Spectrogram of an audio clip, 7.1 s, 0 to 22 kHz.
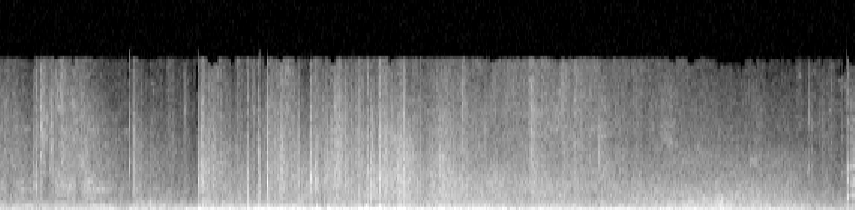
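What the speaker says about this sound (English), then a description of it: "I kept hearing gunfire, but it's actually just AA guns shooting up." Anti-aircraft guns fire upward in the video game Helldivers 2, a dense rumbling barrage of overlapping booms and crackles that builds after the first second and holds steady, with no talk.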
